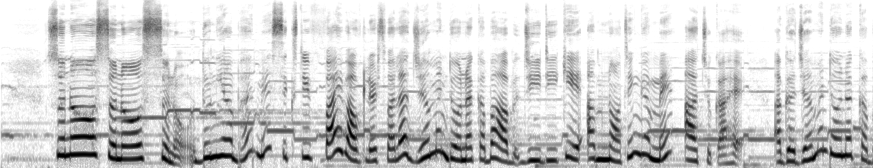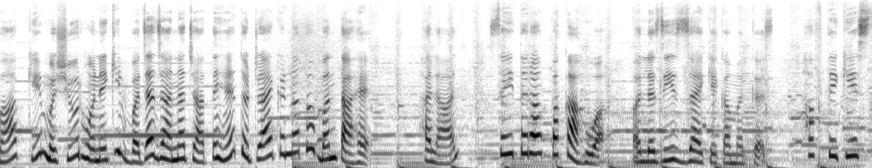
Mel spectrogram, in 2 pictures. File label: Urdu Advert; German Doner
